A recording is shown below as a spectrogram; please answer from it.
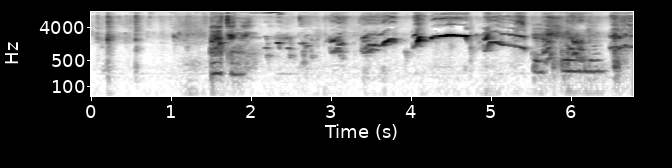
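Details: Indoor Husky puppies give piping whines, one long arched squeal standing out near the middle, mixed with human voices talking over them.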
